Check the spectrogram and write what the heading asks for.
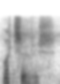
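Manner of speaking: muttered wondering repeat; puzzled echo. Retold or imitated. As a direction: echo her puzzlement under the breath. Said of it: "repeats the quote himself".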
